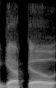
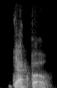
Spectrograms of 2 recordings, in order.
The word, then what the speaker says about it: Gakpo: Cody Gapgo is tied for the lead of the Golden Boot.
